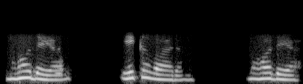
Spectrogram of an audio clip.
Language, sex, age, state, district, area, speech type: Sanskrit, female, 18-30, Karnataka, Dakshina Kannada, urban, conversation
